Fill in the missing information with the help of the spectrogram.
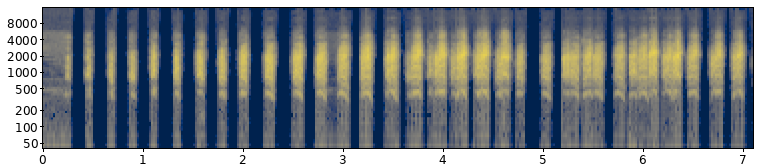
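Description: A hen Chinese francolin calls the male with a long, fast run of harsh, clucking notes, about three or four a second, growing louder and rougher midway.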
